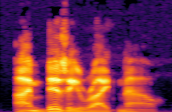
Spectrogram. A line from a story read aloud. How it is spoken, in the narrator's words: Lawrence said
